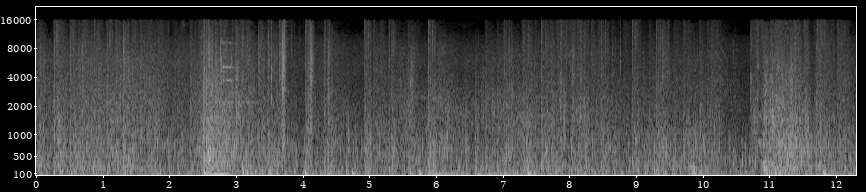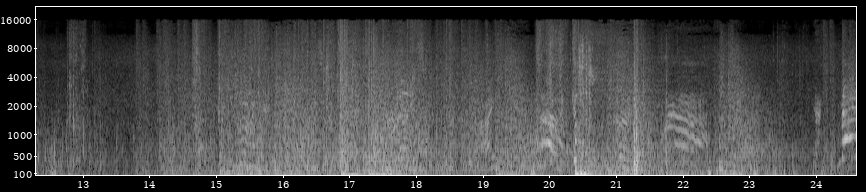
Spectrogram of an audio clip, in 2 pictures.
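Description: Rifle shots and explosions boom again and again.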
